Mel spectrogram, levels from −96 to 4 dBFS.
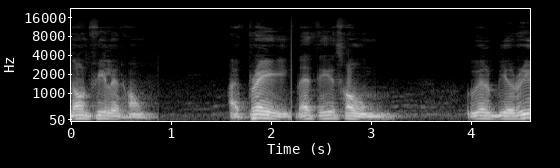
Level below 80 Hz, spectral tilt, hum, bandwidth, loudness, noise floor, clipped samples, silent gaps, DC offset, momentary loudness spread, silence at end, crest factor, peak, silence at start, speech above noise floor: -60 dBFS; -10.5 dB/octave; none; 7.4 kHz; -22 LUFS; -63 dBFS; under 0.1%; none; under 0.1%; 12 LU; 0 s; 16 dB; -6 dBFS; 0 s; 43 dB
